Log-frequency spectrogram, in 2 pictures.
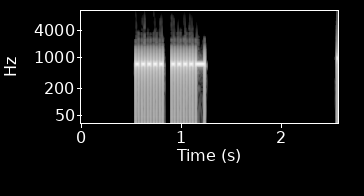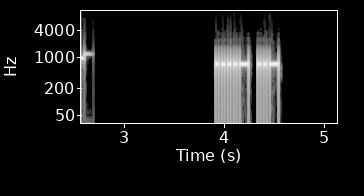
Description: Morse code, heard as a keyed tone, about 39 wpm, 700 Hz. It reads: 54 4U
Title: Two Challenging Letter-Number Combinations 40wpm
